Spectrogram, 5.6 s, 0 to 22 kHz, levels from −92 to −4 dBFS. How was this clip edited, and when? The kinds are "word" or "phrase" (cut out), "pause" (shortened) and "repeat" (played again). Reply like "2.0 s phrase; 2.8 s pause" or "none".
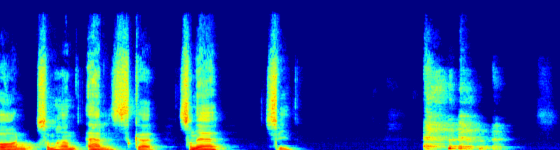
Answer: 1.9 s word; 2.8 s word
